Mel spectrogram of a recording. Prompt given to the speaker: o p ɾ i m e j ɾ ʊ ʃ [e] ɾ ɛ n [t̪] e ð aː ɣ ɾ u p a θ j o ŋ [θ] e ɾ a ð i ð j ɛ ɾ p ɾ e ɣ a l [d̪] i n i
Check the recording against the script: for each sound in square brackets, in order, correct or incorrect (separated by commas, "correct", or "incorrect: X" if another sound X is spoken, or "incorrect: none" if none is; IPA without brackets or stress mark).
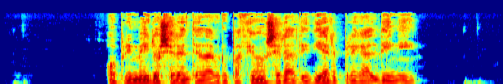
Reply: correct, correct, incorrect: s, correct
